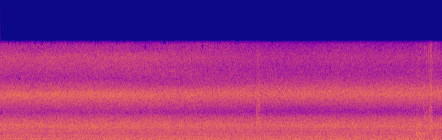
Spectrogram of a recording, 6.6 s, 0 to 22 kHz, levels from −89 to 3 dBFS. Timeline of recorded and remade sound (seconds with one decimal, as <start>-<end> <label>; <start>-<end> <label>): 0.0-0.8 recorded; 0.8-1.6 remade; 1.6-6.6 recorded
